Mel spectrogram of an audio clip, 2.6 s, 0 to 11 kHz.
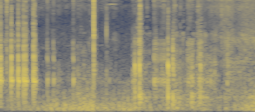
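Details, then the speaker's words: Mantis King GT electric scooter after about 500 miles: dull hollow clunks as the rear is rocked, from gaps in the suspension spacers; tightening the bolts doesn't cure the looseness, front similar. Suspension play knock. "There's a looseness to the suspension, right? And you can go through and tighten all these bolts up all you want, and it's not going to get any better."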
